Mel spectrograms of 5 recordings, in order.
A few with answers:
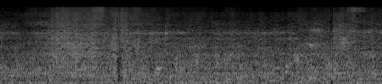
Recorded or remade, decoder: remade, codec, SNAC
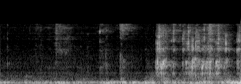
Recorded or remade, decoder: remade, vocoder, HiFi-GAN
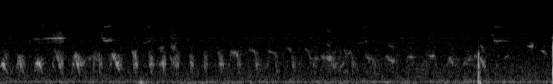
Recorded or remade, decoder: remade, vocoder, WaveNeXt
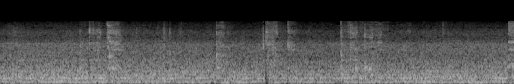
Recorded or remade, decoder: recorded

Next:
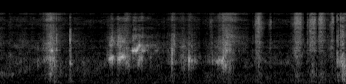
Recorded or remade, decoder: remade, codec, HILCodec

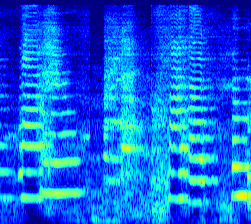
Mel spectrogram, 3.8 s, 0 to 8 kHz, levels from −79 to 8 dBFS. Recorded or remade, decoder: remade, autoencoder, DAC-VAE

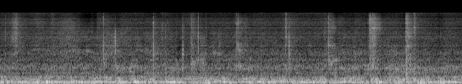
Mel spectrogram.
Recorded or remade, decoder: remade, codec, SNAC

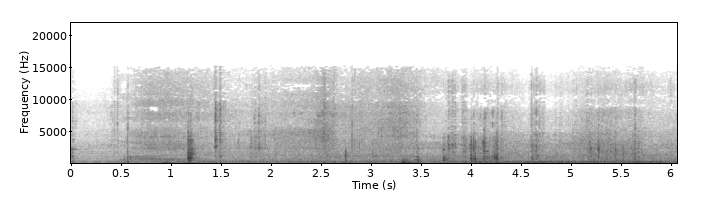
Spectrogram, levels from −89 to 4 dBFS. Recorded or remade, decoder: recorded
